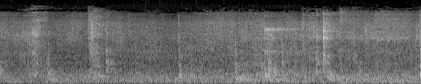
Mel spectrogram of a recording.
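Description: Faint mechanical clicks and scrapes as a cigarette is lit, with a few short, light taps spread across soft background noise and a sharper click at the very end.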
